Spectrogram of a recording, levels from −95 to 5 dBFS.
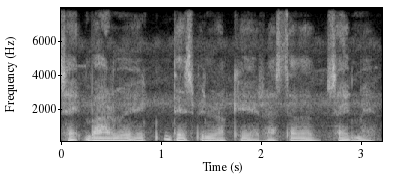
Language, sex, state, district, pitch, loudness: Hindi, male, Arunachal Pradesh, Papum Pare, 95 Hz, -15 LUFS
